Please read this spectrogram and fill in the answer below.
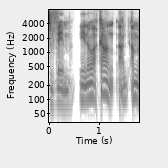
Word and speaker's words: Wim: this vim hoff book he insists on calling him wim but it's dutch so it's vim you know i can't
